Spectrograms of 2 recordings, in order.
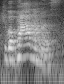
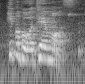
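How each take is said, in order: First: The word is said with an American pronunciation. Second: The word is said with a Ghanaian pronunciation. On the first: "here they're like" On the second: "in Ghana they'll say"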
